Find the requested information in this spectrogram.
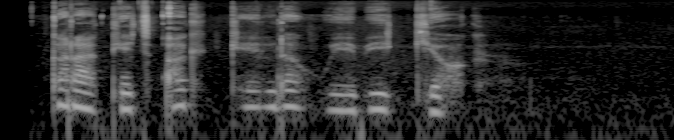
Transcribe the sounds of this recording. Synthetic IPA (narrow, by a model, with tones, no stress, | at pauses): ka˦ɾa˨tjɪ˨t͡ʃa˦kke˦lda˦we˨bi˦kʰjo˨k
